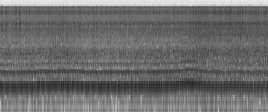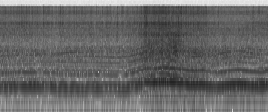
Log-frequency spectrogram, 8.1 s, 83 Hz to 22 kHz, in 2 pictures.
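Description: ZMR250 racing quadcopter's brushless motors and propellers whining, heard close from a camera on the craft. The pitch holds fairly steady, dips a little about five seconds in, then rises sharply with a rush of air about six seconds in as the throttle is punched, and settles back.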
